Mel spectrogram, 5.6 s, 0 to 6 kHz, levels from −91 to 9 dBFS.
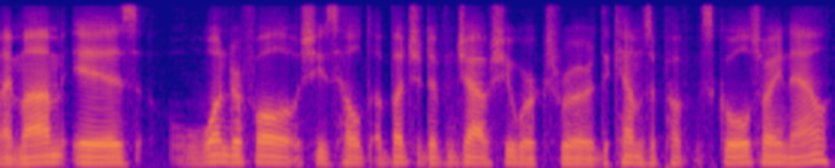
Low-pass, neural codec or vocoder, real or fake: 5.4 kHz; codec, 16 kHz, 0.2 kbps, FocalCodec; fake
